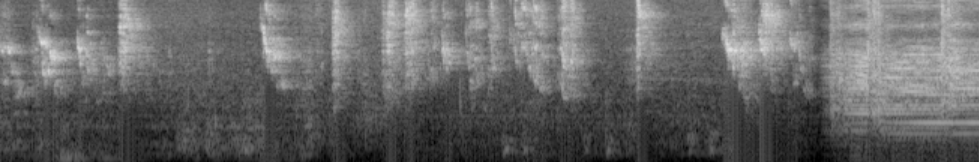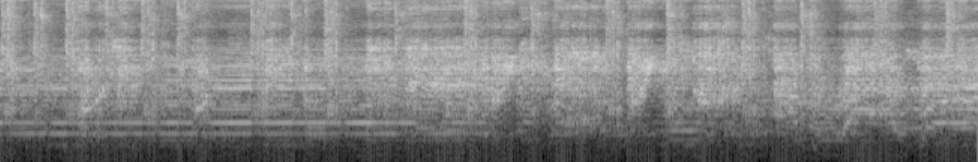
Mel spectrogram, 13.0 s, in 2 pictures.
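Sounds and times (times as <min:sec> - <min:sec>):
music: 0:05.5 - 0:13.0.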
